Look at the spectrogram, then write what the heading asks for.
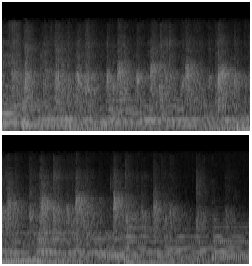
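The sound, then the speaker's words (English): A crowd claps their hands together in a dense, steady patter of sharp slaps that runs for several seconds, with sustained musical tones humming underneath. “Clap your two hands.”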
